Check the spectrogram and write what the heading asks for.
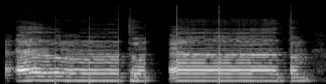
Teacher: کله به چې شاته نون ساکن تا راغله تا حرف د اخفا و موږ به پټولو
